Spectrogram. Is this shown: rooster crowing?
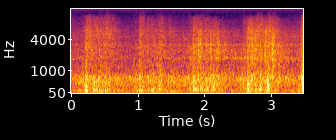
no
